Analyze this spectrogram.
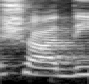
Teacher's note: तो इस वाले श का जो उच्चारण स्थान है वह आपका है तालु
